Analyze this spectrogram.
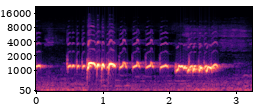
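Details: ['Persistent song from a local zebra dove, meant to lure other doves into singing: a string of quick, evenly pitched coos that slows into a longer rolling, slightly falling trill.']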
